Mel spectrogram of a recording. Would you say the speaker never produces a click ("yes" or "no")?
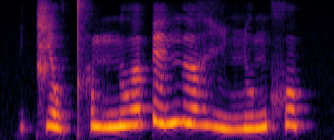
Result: yes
